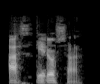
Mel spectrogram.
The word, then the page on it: asqueroso: espagnol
